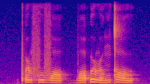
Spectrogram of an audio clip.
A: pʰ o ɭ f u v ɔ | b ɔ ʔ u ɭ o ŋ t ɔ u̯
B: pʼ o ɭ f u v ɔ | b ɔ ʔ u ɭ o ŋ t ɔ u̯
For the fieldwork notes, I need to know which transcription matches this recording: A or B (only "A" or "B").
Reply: B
